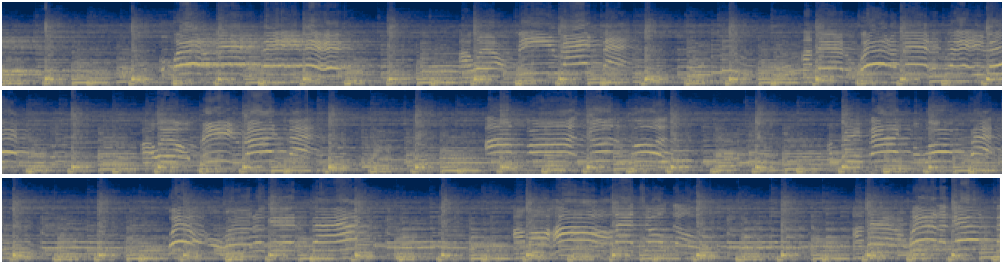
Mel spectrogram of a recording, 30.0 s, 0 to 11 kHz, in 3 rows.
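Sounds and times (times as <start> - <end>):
rhythm and blues record: 0.0 - 29.9.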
